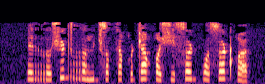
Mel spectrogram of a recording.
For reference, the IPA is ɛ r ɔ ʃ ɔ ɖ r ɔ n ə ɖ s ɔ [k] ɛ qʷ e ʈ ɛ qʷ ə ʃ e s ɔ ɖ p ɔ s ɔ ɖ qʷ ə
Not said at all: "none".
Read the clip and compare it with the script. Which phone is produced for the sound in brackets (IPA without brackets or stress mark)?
k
